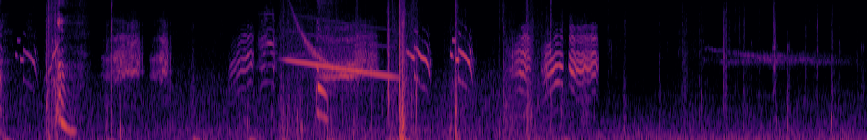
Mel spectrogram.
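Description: Cartoon squawks and caws from a winged, bird-like creature, with a falling whistle about three seconds in and a sharp thud about a second later, as it lies sprawled on the ground. From about six seconds a quieter steady low hum.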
